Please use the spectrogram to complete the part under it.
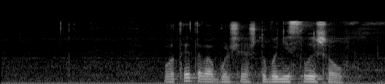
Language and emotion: Russian, angry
